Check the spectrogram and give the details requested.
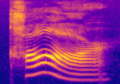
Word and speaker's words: car: 그래서 이때 A는 에 소리가 나는 것이 아니라 AR이 묶여서 나는 소리인 R 소리가 나요. 그래서 car 이라는 발음이 되죠.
